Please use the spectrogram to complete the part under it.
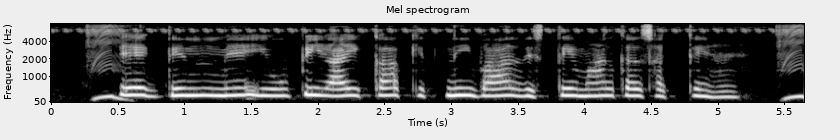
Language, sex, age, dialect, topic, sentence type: Hindi, female, 25-30, Kanauji Braj Bhasha, banking, question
